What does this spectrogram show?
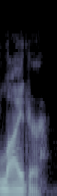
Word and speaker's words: Leider: I think it's pronounced Lighter. L E I D E R.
